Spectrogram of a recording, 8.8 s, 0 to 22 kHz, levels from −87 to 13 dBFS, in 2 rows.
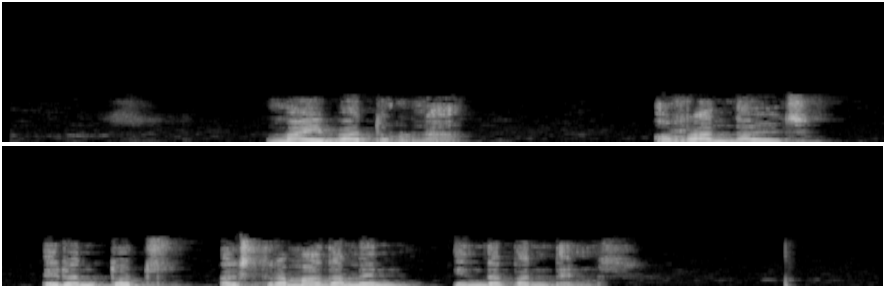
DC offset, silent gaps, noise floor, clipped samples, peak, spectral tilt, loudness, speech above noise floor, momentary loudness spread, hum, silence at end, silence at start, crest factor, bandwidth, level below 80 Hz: under 0.1%; none; -74 dBFS; under 0.1%; -2 dBFS; -4.5 dB/octave; -17 LUFS; 57 dB; 15 LU; none; 1.3 s; 1.3 s; 18 dB; 8 kHz; -58 dBFS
